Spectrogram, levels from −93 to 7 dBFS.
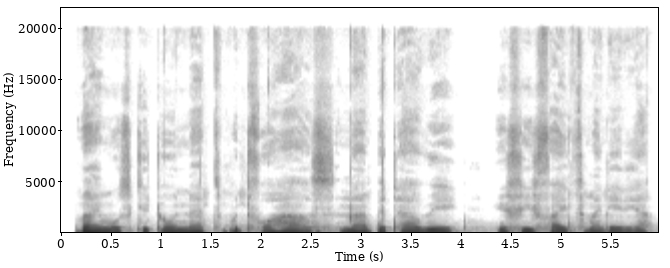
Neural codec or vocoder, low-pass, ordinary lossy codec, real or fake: none; none; none; real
